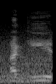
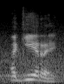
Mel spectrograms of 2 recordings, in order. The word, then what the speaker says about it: Aguirre: I keep going back to the bad pronunciation. This is bad. Aguirre. We're off to a rough start. Aguirre. That's what it is.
